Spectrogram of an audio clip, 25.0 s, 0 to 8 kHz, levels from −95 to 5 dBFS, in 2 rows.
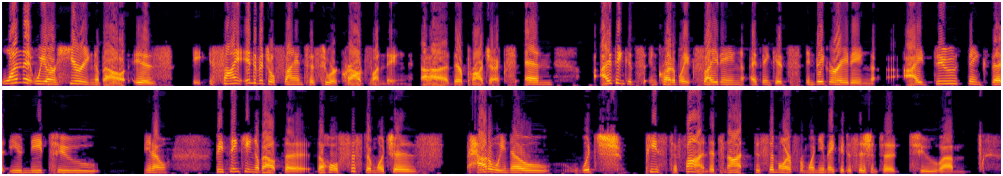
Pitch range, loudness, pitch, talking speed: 170-240 Hz, -14 LUFS, 190 Hz, 155 wpm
